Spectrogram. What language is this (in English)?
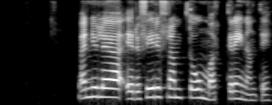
Icelandic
